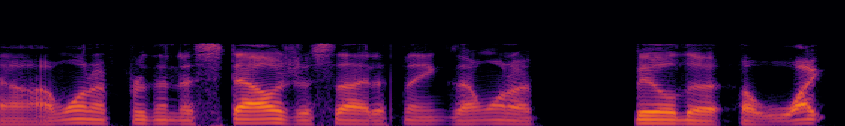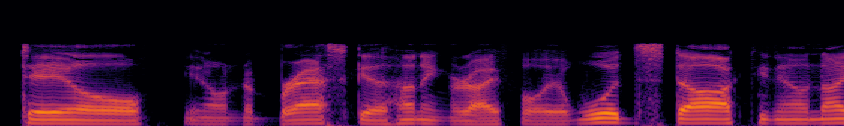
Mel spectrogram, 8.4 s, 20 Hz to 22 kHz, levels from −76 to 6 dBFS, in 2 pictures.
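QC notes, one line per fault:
No technical faults are audible in this speech recording.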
